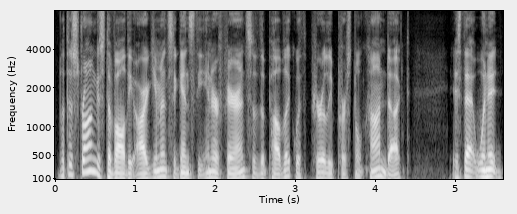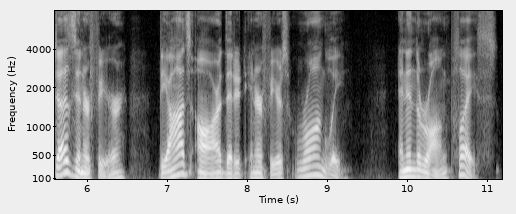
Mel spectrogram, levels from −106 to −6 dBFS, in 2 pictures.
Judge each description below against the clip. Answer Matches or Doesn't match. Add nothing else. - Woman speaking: Doesn't match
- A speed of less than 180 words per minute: Doesn't match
